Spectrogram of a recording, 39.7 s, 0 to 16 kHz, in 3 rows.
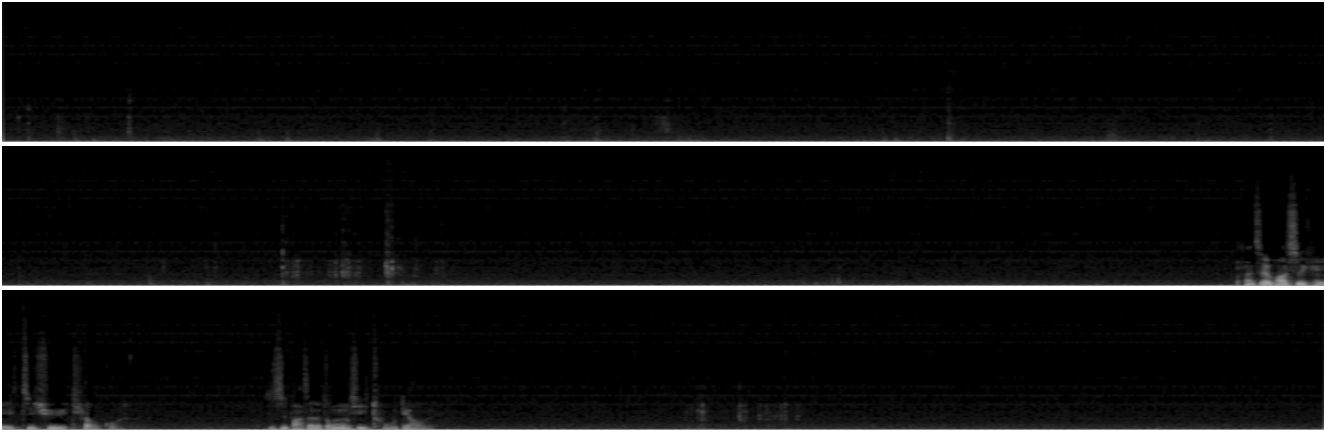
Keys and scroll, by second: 16.6 typing, 34.0-34.3 typing.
